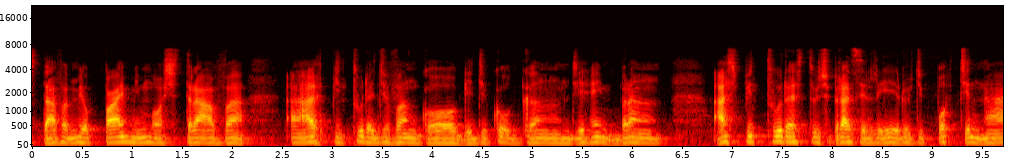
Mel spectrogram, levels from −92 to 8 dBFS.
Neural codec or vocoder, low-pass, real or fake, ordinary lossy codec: none; 7.2 kHz; real; none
